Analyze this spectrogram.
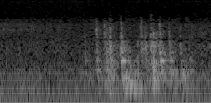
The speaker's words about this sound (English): Why'd you close the door?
